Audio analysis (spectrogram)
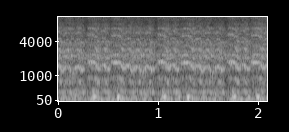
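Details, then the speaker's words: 2006 Ford 6.0 Power Stroke diesel, crank no start: steady starter chugging about three compression beats a second with no firing, injection control pressure not building after briefly nearly firing at 1500 PSI; new IPR and turbo speed sensor pigtails fitted. "man it's really slow to build pressure [Music] no it's not building any pressure that's really scary"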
